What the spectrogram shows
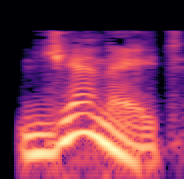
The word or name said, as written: gemmate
